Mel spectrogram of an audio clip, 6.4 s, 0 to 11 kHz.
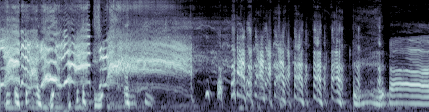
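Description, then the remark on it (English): A voice lets out a loud, strained scream-like yell, mimicking a 2004 Democratic presidential front-runner screaming state names, followed by quick excited talk and a final sustained high-pitched wail. “And he started screaming all the state names, and that was the end of his candidacy for president.”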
